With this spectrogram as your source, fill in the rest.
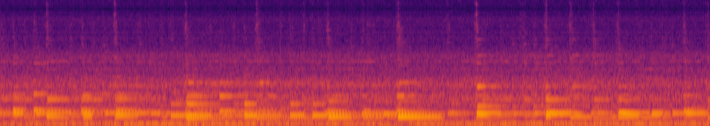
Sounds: music

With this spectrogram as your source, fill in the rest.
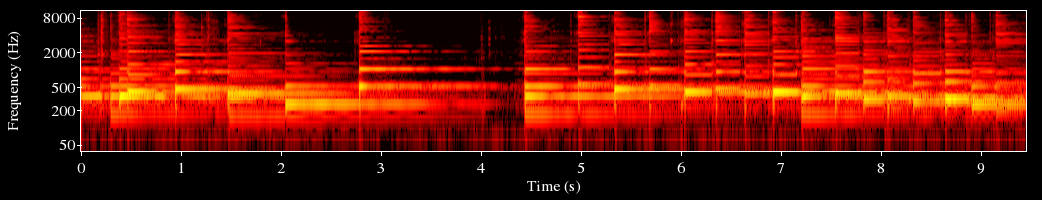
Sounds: music

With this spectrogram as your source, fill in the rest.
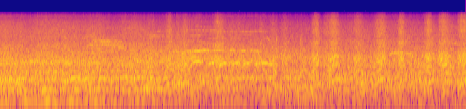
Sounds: vehicle

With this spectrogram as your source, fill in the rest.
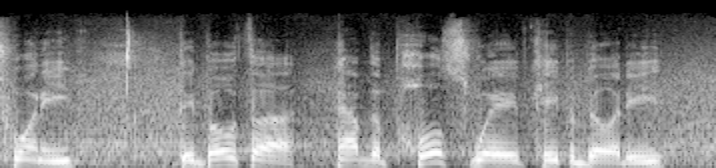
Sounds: speech

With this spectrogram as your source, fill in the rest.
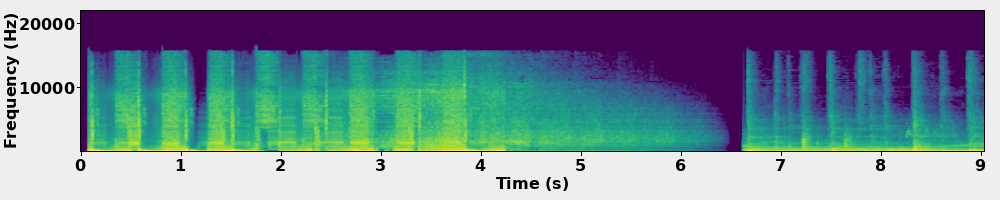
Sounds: electronic dance music

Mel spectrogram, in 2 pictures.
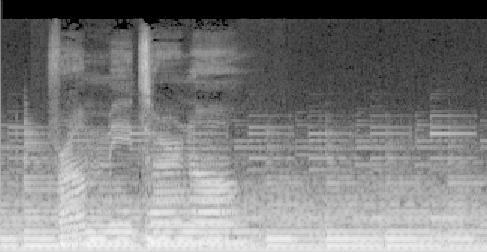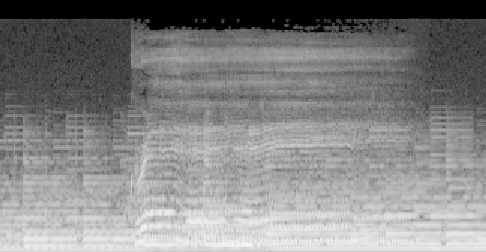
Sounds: music

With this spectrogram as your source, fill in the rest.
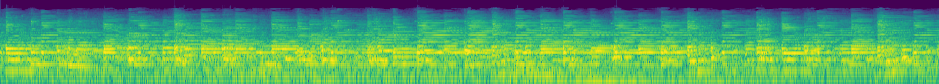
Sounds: bluegrass
music
banjo

